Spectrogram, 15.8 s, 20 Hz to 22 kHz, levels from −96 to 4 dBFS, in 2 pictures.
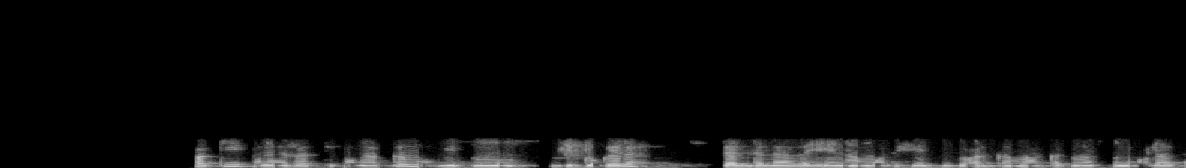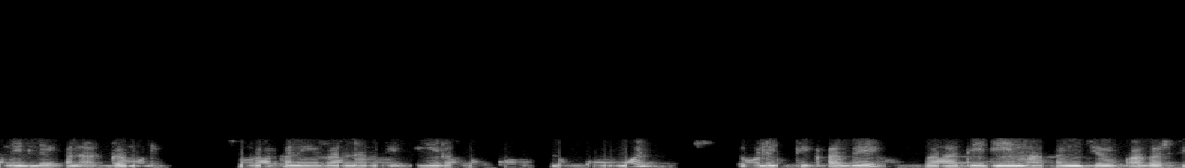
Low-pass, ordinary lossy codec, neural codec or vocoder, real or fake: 3.6 kHz; Opus, 16 kbps; none; real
